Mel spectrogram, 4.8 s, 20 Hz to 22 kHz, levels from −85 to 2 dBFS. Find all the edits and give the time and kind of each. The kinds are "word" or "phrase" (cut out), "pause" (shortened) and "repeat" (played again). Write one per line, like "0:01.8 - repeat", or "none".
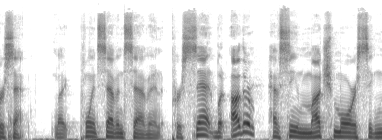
0:03.1 - word

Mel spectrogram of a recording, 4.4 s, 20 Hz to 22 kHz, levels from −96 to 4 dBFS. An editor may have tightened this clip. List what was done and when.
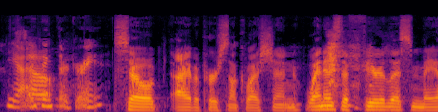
0:01.1 - pause

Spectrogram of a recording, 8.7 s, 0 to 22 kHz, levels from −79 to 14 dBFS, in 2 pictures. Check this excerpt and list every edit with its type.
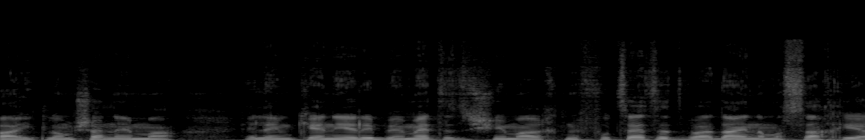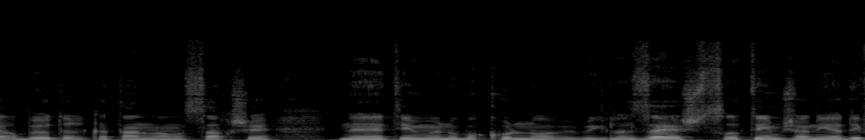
none

